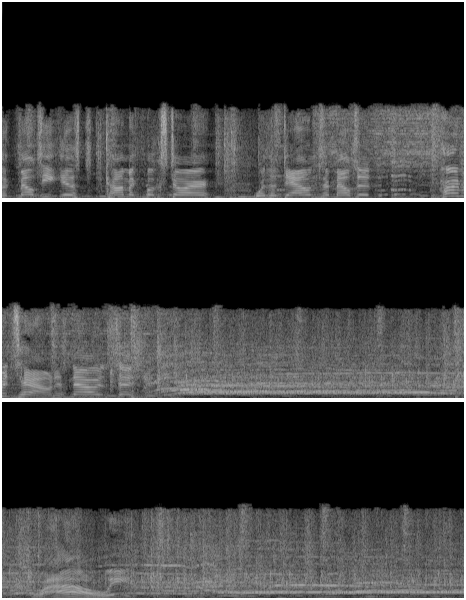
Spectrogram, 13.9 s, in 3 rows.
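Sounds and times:
speech: 0.0s - 6.9s, 9.6s - 10.7s
live audience cheering: 6.0s - 13.8s.

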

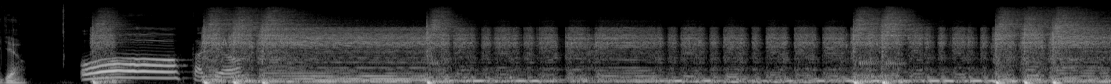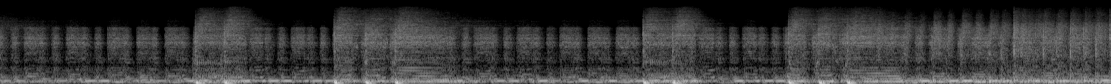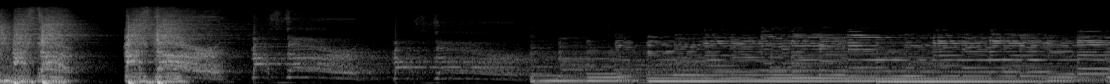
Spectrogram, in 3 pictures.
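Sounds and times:
speech: 0.0s - 2.8s
heavy metal distorted guitars: 2.0s - 24.5s, 27.6s - 33.3s
heavy metal shouted vocals: 22.4s - 27.6s.

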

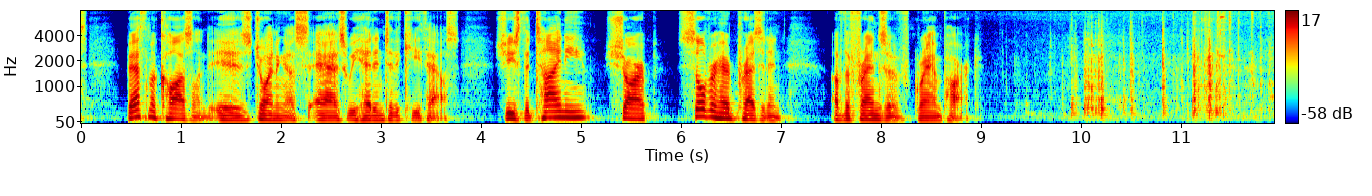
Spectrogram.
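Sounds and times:
speech: 0.0s - 9.0s
large brass skeleton key opening back door: 10.1s - 11.9s.

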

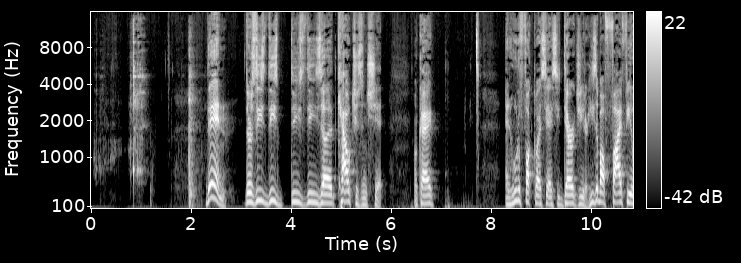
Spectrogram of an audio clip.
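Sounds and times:
drinking glass clinking: 0.0s - 1.3s, 1.9s - 2.2s
person sipping water: 0.1s - 1.9s
speech: 2.3s - 6.9s, 8.3s - 10.8s.

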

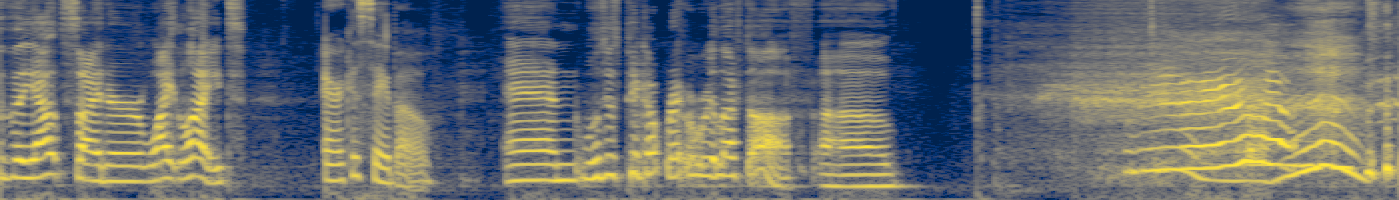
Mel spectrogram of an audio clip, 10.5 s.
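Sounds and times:
speech: 0.0s - 6.8s, 8.4s - 10.4s
several people screaming: 8.4s - 10.1s.

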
